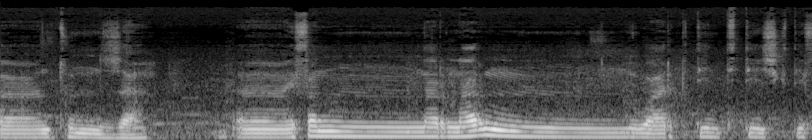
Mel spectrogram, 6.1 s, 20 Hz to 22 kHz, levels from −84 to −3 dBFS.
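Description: No faults detected anywhere in the speech.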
